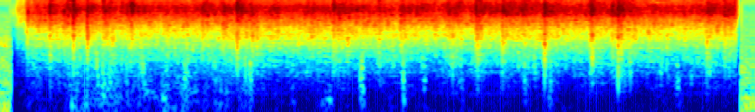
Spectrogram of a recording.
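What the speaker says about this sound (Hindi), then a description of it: "सबसे पहले चिकन को ना तेल के अंदर फ्राई कर लिया करें अच्छी तरह से" Chicken pieces fry in hot oil with a steady, close hiss and sizzle, dotted with frequent sharp crackles and pops throughout.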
